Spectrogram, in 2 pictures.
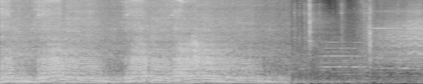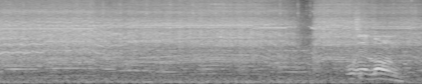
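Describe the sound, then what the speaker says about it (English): An engine idles roughly through a heavily baffled exhaust, a steady lumpy drone with tonal hum that follows a few seconds of someone talking, with a brief voice again near the end. "But I love this idle. It's inefficient as junk, but it sounds great."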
